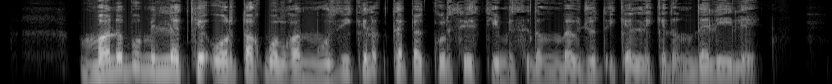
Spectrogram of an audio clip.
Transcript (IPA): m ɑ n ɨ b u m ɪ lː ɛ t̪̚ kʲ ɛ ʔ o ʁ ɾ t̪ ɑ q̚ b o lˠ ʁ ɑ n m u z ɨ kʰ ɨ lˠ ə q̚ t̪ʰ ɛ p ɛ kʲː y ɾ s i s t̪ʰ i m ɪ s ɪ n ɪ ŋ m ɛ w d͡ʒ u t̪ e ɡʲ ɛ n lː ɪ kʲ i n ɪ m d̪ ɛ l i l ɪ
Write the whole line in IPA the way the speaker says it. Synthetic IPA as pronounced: m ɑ n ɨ b u m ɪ lː ɛ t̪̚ kʲ ɛ ʔ o ɾ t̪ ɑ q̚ b o lˠ ʁ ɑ n m u z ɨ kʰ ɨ lˠ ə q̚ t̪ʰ ɛ p ɛ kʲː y ɾ s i s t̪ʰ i m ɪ s ɪ n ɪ ŋ m ɛ w d͡ʒ u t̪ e kʲ ɛ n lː ɪ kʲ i n ɪ ŋ d̪ ɛ l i l ɪ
